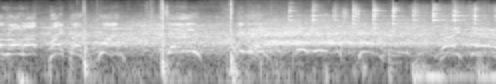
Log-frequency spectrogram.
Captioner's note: audience cheering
